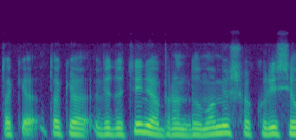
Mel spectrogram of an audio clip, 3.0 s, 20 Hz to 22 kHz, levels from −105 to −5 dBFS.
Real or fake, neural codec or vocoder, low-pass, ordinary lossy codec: real; none; 7.2 kHz; Opus, 24 kbps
